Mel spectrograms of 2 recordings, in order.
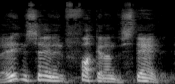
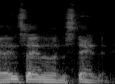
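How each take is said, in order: First: Snapped at the clerk. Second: Fast and softer, lower, thrown away; quickly re-explain it to yourself, softer and lower; retelling the line afterward, fast and softer; muttered restatement. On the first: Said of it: "So I said". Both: Retold or imitated.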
